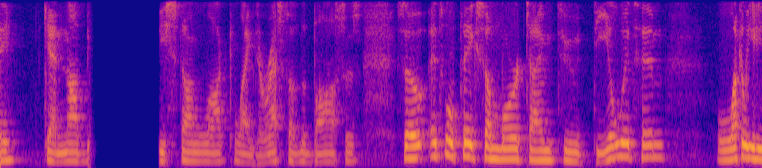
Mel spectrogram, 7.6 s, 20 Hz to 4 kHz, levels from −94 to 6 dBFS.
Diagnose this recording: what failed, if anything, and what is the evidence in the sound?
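From 0.88 to 1.61 s the sound stalls. A brief fading continuation leads into about 0.64 s of silence, then the sound resumes exactly where it left off, with nothing lost. This is likely a call audio freeze at the network and jitter-buffer stage, where late packets drained the buffer. The waveform shows a flat gap and the spectrogram a blank vertical band.

From 7.32 s to the end, the sound runs at roughly 195% speed with its pitch unchanged, shedding around 0.3 s of material. This jitter buffer speed-up comes from the receiver trimming repeated pitch-period slices to cut accumulated delay. The spectrogram shows compressed time with steady harmonic spacing, all below the 4 kHz ceiling that points to a narrowband codec such as G.711.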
